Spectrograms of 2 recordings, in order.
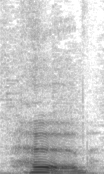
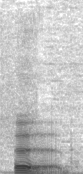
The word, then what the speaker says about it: herb: In Britain we say herb, and in America they drop the H and they say herb.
